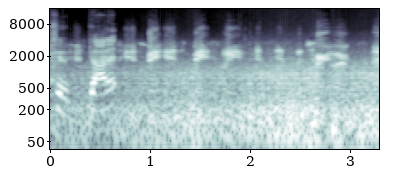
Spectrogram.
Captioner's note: voiceover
